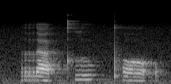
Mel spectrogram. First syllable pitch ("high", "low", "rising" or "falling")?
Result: low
